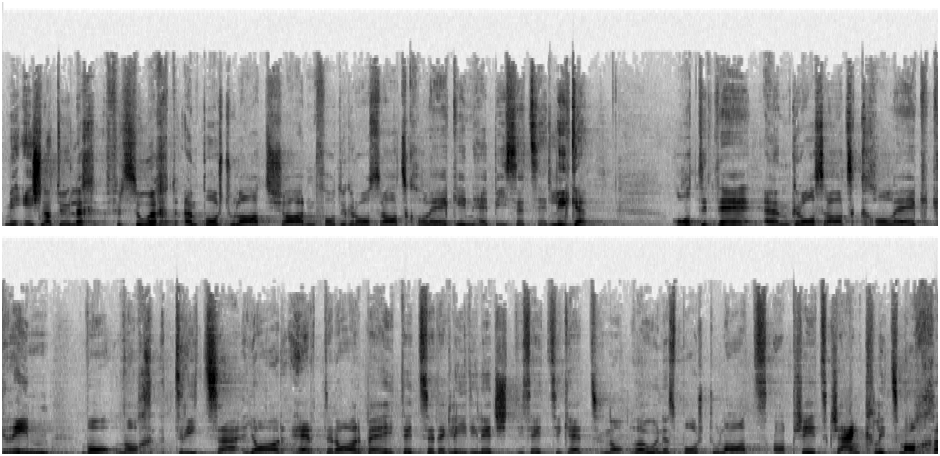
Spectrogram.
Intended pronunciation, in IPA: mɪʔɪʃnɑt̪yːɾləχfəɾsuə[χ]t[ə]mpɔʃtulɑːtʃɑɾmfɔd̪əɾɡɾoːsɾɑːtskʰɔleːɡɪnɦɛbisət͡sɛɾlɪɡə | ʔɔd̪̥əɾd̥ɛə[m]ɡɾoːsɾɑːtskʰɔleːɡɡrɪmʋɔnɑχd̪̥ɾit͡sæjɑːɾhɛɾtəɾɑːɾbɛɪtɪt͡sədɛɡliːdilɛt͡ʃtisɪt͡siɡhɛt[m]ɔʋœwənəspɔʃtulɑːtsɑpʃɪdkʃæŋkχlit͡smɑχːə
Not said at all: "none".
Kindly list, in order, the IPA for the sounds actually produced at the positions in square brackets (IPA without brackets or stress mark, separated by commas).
χ, ə, m, n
